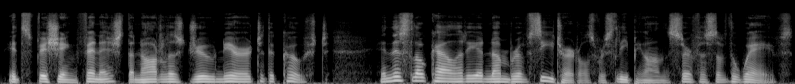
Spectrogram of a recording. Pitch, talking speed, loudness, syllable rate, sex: 120 Hz, 195 wpm, -21 LUFS, 5.7 syllables/s, male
